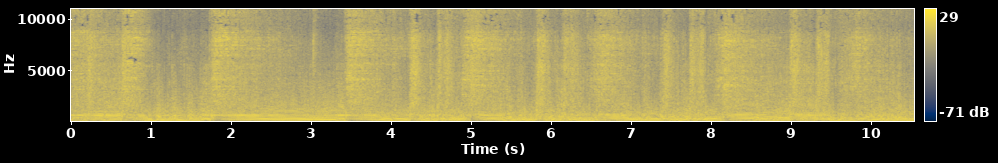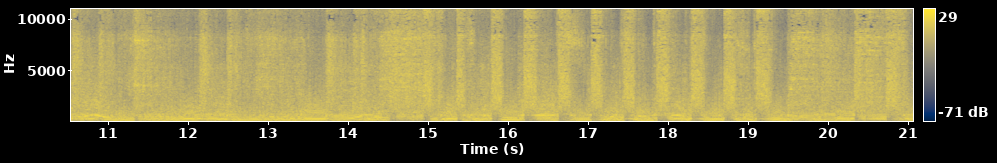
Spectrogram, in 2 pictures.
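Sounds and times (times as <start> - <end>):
drum kit snare and cymbals: 0.0 - 21.0
rock band playing: 0.0 - 21.0.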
